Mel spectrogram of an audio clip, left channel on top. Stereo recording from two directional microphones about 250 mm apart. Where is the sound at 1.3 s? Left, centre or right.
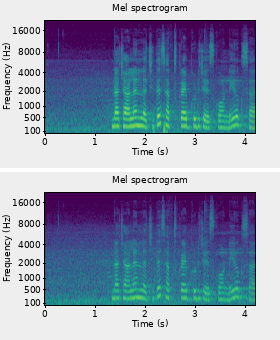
Left.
